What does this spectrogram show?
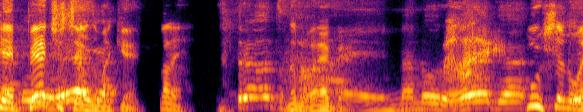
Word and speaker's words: Trondheim: Ele mora em Trondheim, é assim que se pronuncia, né? Como é que repete, César Mackenzie? Fala aí. Trondheim, na Noruega.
